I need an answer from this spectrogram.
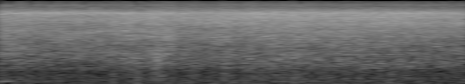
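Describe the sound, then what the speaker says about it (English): Water sprinkled over a lamb chop frying in a pan sets off a loud, steady steam hiss that runs close and continuous for a couple of seconds. "Sprinkle it to ensure that it will be cooked using the steaming method as well"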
